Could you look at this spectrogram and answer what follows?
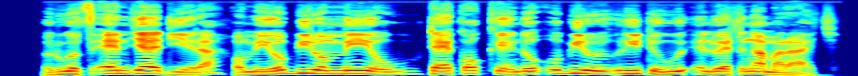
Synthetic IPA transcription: ɾwot̪ɛnd͡ʒadjeɾaɔmɪjobiɾomɪjɔutɛkɔkendoʔobiɾoɾiteuelwɛtŋamaɾa̰t͡ʃ

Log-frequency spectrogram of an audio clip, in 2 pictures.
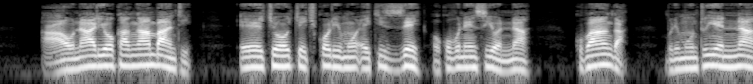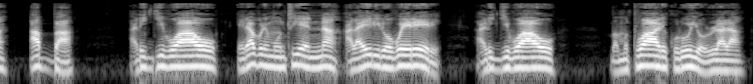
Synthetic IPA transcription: a̰wo̞naːljo̞ːkaŋaːmbaːnti | eco̞ce̞ːci̥ko̞limue̞cizːe̞o̞kuβune̞ːnsijo̞nːa | kuβaːŋɡa̰ | βulimuːntuje̞nːaː | bːaː | liɟːiβwaːwo̞ | e̞ɾaβulimuːntuje̞nːa̰ːlajiɾiɾo̞ːβwe̞ːɾe̞ːɾe̞̰ | a̰liɟːiβwaːwo̞ | βamutwaːlekulujo̞ːlulala

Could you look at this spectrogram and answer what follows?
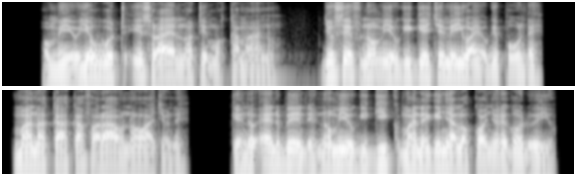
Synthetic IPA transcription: ɔmɪjɔjawotɪsɾaɛlnɔtɪmɔkamanɔ | d͡ʒosefnɔmɪjɔɡiɡet͡ʃemejwajɔɡɪpʊndɛ | manakakafaɾaɔnɔwat͡ʃɔnɛ | kendoʔɛndbendenɔmɪjɔɡiɡikmanɛɡɪɲalɔkɔɲɔɾɛɡɔdwejo̰

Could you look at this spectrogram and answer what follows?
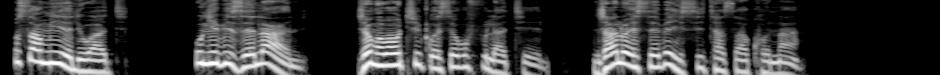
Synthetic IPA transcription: usamujeliwaːtʰi̥ | uŋiβizɛlani | nd͡ʒʱɛŋɔβautʰiǁwɛseɣufulatʰɛlɛ | nd͡ʒʱalɔɛsɛβɛjisitʰasakʰɔna

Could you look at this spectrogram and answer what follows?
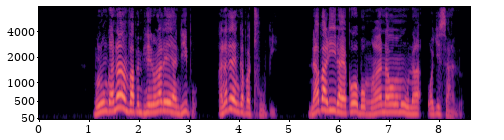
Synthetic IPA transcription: muluŋɡuanaɱvap̬ɛmpʰɛɾɔlalɛjandipɔ̰ | anatɛŋɡap̬atʰupḭ | napaliɾajakɔɓɔmwanawamamunawat͡ʃisa̰ːnu

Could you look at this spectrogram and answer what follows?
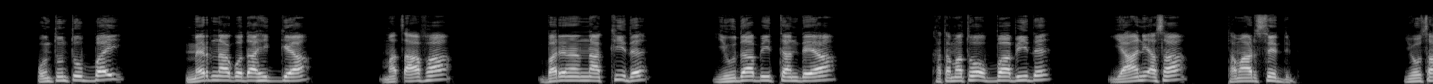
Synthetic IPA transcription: ʔʊnt̪ːʊnt̪ːʊʊbːɐj | mɛɾnaːɡɔd̪aːhɪɡːɪjaː | mɐt͡sʼaːfaː | bɐɾɛnɐnːaːkːiːd̪ɛ | jɛhʊd̪aːbiːt̪ːɐnd̪ɛjaː | kɐt̪ɐmɐt̪ʊwaːʊbːaːbiːd̪ɛ | jaːnɪɐsaː | t̪ɐmaːɾɪsːe̞ːd̪ːɪnɔ̥ | joːs

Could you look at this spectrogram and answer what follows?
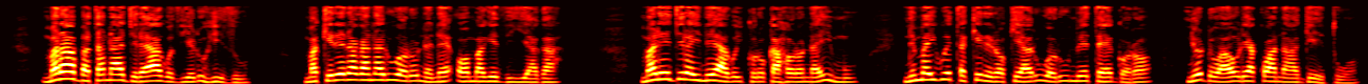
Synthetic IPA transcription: maɾaːbatanaːd͡ʒeɾajaɣoðieɾuɦiðu | makeɾeɾaɣanaɾuɔɾonɛnɛʔɔmaɣeðiːaɣa | maɾeːd͡ʒeɾainejaɣoikoɾokaɦɔɾɔnaimu | nemaiɣwetɛkeɾeɾɔkeaɾuɔɾuːmeːtɛːɡɔɾɔ | neondowaoɾeakwanaːɡeːtwɔ

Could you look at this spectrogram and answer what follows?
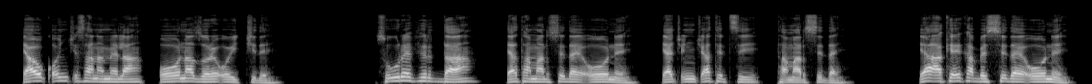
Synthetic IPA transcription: ʔjɐwkʼɔnt͡ʃʼːɪs̬ɐnɐmɛlɐo̞ːnɐzɔɾɛɔjt͡ʃːɪd̪ɛ̰ | suːɾɛpɪɾd̪ːaː | ʔjɐt̪ɐmɐɾsɪd̪ɐjo̞ːnḛː | ʔjɐt͡ʃʼɪnt͡ʃʼːɐt̪ɛt͡sːɪt̪ɐmɐːɾsɪd̪ɐ̰j | ʔjɐːke̞ːkɐbɛsːɪd̪ɐjo̞ːnḛː

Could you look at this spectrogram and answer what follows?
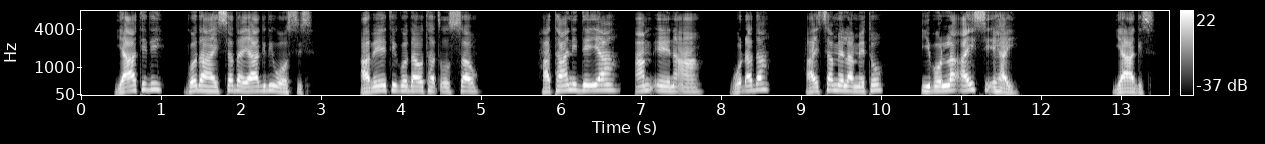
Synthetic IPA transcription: jaːt̪ɪd̪ɪ | ɡɔd̪aːhɐjsːɐd̪ɐjaːɡɪd̪ɪwo̞ːsːɪs | ʔɐbe̞ːt̪ɪɡɔd̪ɐwt̪ɐt͡sʼo̞ːsːɐw | hɐt̪aːnɪd̪ɛʔɪjaːɐmʔeːnɐʔaː | wɔɗɐd̪ɐ | hɐjsːɐmɛlɐmɛt̪ɔ | ʔɪbɔlːɐʔːjsːɪɛɦɐj | jaːɡɪs

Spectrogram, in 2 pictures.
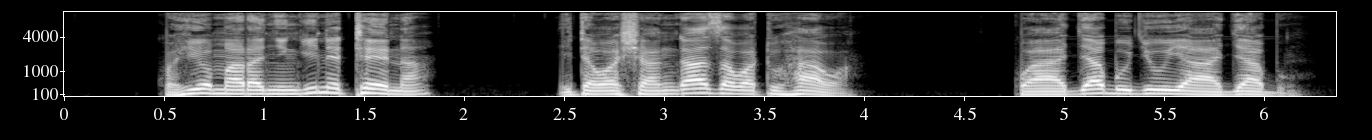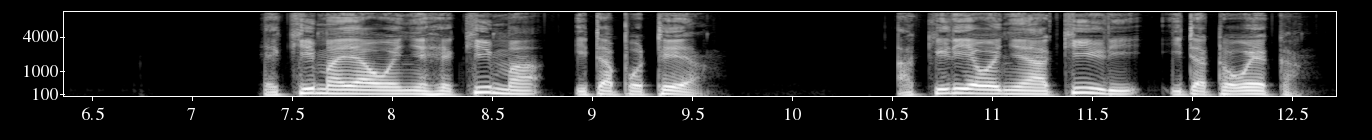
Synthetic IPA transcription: kwaɦijɔmaɾaɲiŋɡinɛtɛna | nitawaʃaŋɡazawatuɦawa̰ | kwaːʄaɓuʄuːjaːʄaɓu | hɛkimajawɛɲɛɦɛkima | itapɔtɛa̰ | akilijawɛɲɛakiliːtatɔwɛka

